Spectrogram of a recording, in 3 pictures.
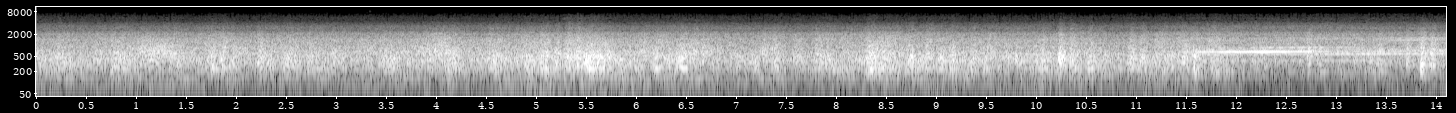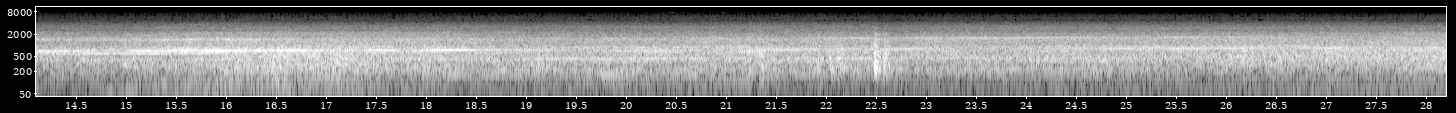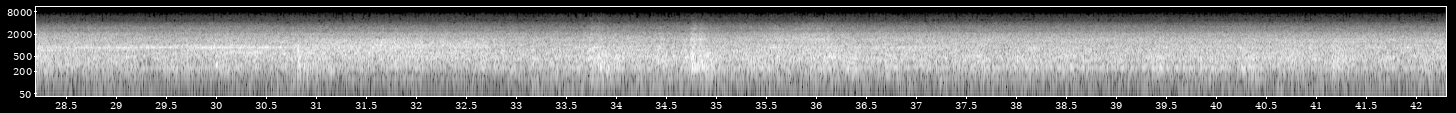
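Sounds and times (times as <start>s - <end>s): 
commuter train rumbling at steady speed: 0.0s - 42.3s
rail joints clicking and thumping: 0.0s - 42.3s.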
